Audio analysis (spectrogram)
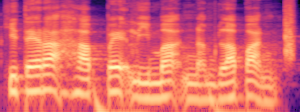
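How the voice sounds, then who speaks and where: A man's voice: medium pitch, normal speed. A man reading a scripted product countdown in a presenter-like way, addressing viewers informally. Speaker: product review narrator. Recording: music behind the voice-over. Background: music.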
